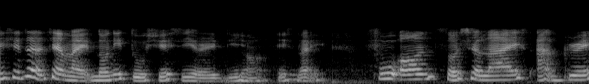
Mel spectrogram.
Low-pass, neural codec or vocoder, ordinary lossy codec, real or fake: 5.4 kHz; none; none; real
